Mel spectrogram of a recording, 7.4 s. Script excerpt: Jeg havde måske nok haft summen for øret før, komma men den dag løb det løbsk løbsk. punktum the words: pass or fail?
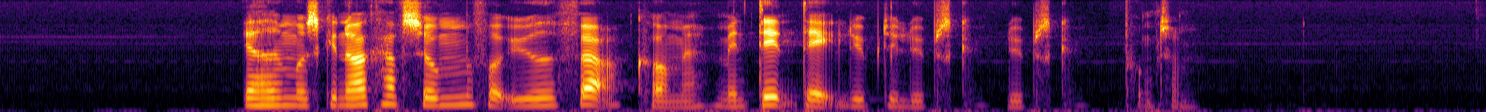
pass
